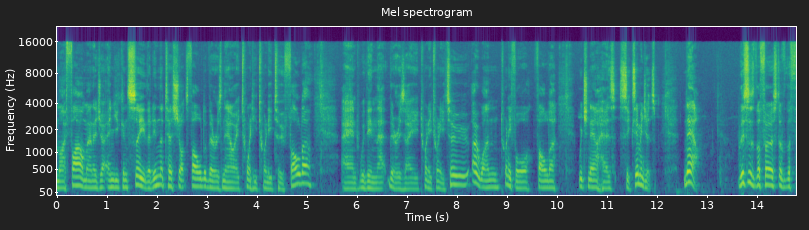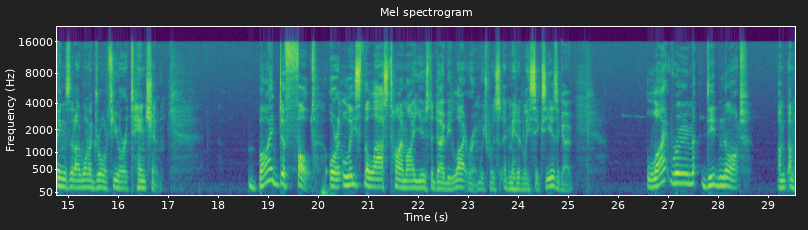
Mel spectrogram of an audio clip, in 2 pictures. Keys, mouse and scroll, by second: 5.0 click, 10.1 click.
